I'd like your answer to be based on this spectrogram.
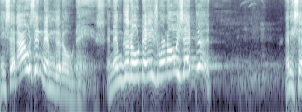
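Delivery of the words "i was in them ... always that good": put-on very high, sing-song, swooping old man's voice. A speaker retells what an old man beside him said, in Brother Tenney's high voice. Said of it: "He had his high voice".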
